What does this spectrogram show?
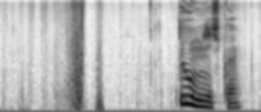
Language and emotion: Russian, positive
